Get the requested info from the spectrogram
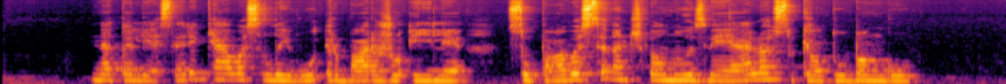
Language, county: Lithuanian, Vilnius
